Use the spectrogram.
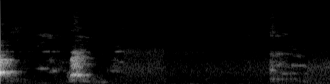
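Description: A dog gives a few short barks, two in quick succession and then one more after a pause, close by against an otherwise quiet background.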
